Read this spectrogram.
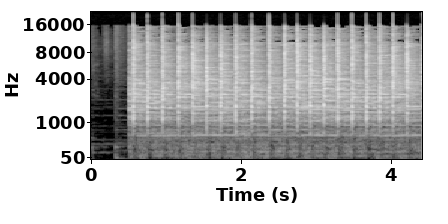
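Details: Dutton-Lainson CD4000 brake winch after brake pad and ratchet wheel replacement, wheel turned clockwise: crisp, evenly spaced pawl clicks about four per second, showing the winch works normally; normal ratchet pawl clicking.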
